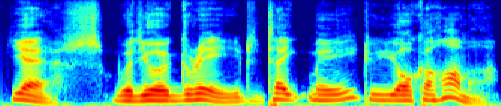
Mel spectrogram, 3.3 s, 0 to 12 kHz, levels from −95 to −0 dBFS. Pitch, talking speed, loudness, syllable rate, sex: 125 Hz, 160 wpm, -16 LUFS, 4.2 syllables/s, male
